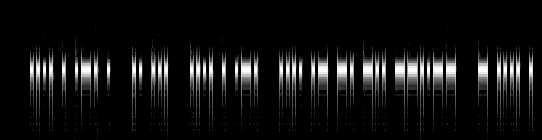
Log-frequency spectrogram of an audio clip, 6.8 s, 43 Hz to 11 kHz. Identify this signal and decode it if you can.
Morse code, heard as a keyed tone, about 30 wpm, 700 Hz. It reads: HERE IS HER HAND, THE
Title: Sentences from Top 1600 Words 30wpm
